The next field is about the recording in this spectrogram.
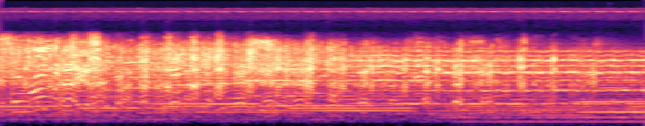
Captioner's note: laughter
